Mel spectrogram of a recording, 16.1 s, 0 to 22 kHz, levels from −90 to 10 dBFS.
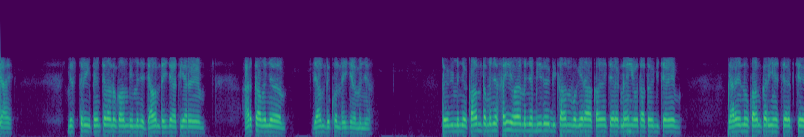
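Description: A speech recording passed through the GSM full-rate codec, which models the vocal tract and drives it with sparse, regularly spaced pulses. That sound fits 13 kbps full-rate coding. The damage is plainly audible as a buzzy, gravelly roughness, on a telephone band of about 300 Hz to 3.5 kHz. At 12.54 to 12.66 s, lost GSM frames were filled by repeating the last good frame. The result is a brief rough, metallic ring. Its shortness points to a single missing frame.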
